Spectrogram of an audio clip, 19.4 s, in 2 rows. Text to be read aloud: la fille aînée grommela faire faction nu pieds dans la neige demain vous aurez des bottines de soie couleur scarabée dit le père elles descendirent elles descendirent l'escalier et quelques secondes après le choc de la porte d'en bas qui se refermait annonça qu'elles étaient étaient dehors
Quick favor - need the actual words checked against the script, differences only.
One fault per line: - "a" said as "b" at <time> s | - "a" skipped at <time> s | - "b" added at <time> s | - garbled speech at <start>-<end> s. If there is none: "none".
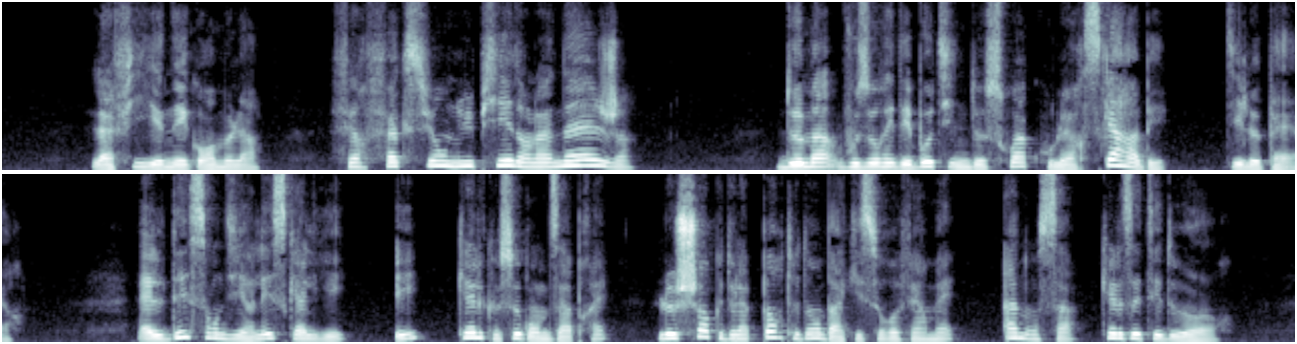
- "elles descendirent" skipped at 11.6 s
- "étaient" skipped at 18.4 s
